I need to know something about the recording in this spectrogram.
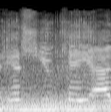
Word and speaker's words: Suki: Her name is spelled S-U-K-I. That's the only way I know how to pronounce it is Suki. If you know a better pronunciation, please let me know.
